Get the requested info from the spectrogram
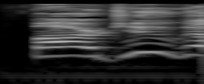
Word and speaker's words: Bardugo: Ever since I figure out how to say it, I'm like Bardugo.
